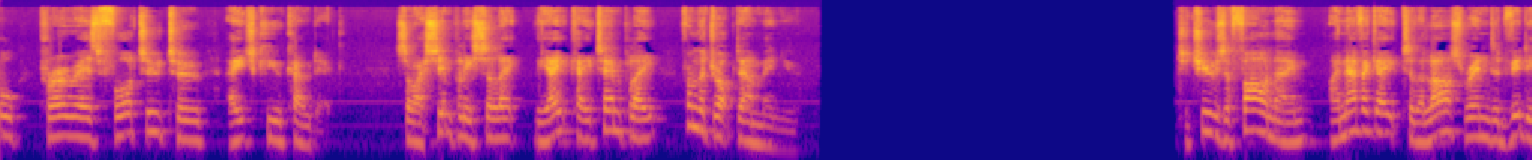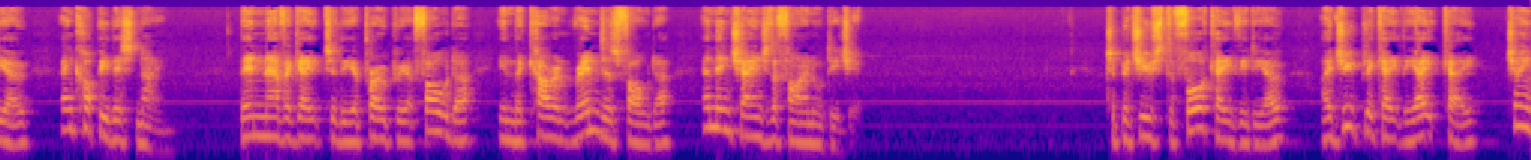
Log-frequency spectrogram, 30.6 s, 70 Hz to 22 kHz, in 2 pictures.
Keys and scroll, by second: 20.1 BackSpace, 20.6 5.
